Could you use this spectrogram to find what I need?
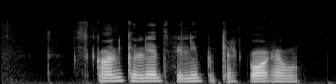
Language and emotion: Russian, neutral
